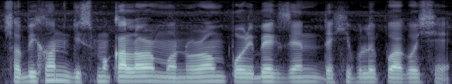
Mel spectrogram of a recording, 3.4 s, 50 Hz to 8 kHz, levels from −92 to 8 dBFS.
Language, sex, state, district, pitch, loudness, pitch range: Assamese, male, Assam, Hailakandi, 115 Hz, -23 LUFS, 110-125 Hz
